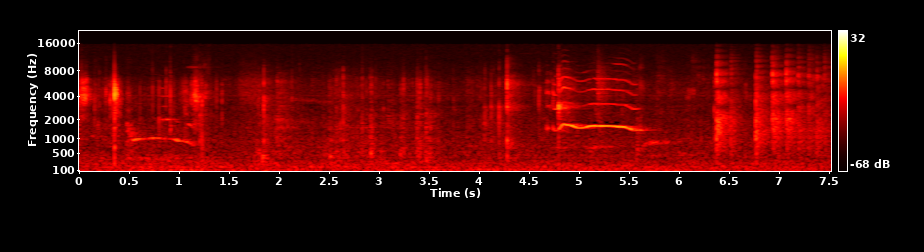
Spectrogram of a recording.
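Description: Maine Coon kittens mewing: a short faint mew about half a second in and a longer mew about five seconds in, among light scattered clicks.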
